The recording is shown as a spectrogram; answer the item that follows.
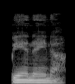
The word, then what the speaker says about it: banana: For example, in banana, the stress is on the second syllable, banana.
